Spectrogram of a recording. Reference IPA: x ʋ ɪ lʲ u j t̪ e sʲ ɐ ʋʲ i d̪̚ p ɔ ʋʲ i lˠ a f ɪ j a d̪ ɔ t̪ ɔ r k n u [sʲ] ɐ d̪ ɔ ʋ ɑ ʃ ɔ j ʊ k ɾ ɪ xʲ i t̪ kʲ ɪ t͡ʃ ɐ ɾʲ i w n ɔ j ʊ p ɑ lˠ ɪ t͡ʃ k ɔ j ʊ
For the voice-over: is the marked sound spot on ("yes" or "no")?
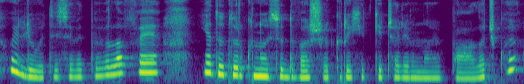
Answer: yes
